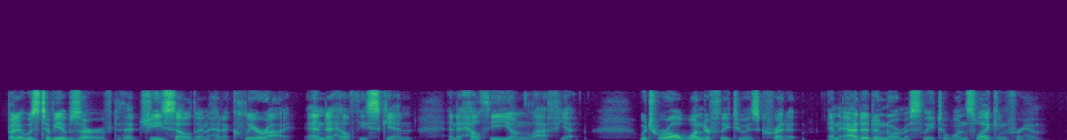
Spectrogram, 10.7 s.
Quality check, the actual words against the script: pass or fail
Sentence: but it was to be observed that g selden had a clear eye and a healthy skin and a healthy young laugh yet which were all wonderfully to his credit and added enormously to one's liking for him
pass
